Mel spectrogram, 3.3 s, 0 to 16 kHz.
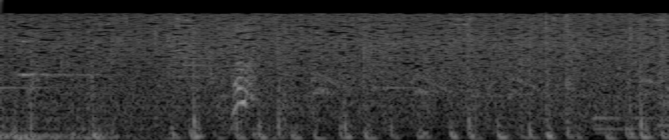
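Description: Horse ridden at a steady pace in the Red Dead Redemption 2 video game, rhythmic close hoofbeats thudding continuously with a brief whinny-like cry near the one-second mark.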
